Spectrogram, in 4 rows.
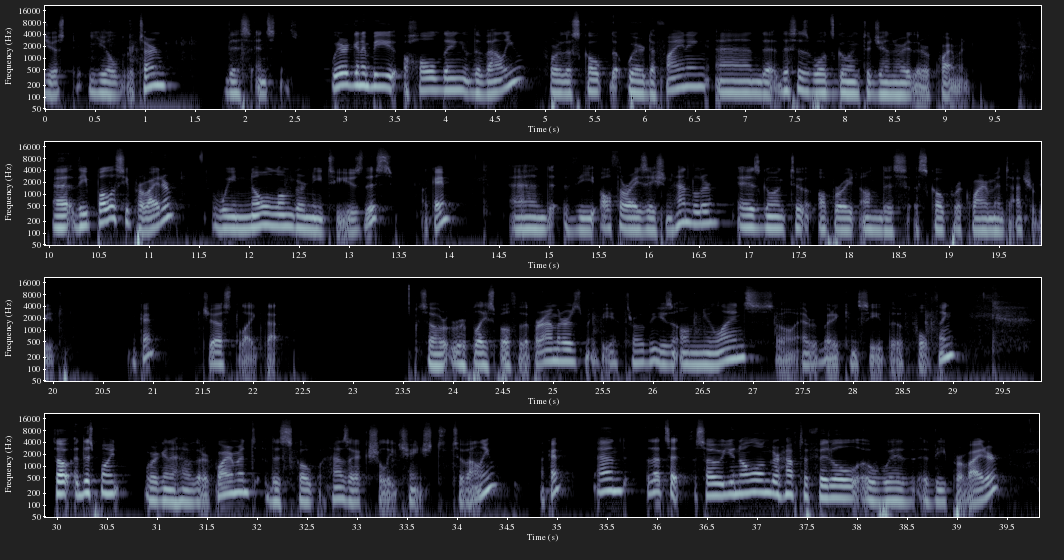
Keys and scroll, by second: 10.4 ctrl+s, 16.8 super+c, 19.8 super+v, 21.3 super+v, 27.9 super+z, 33.2 ctrl+shift+f, 39.4 super+s.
